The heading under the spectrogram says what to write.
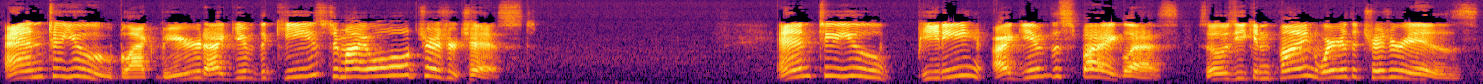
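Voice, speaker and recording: A solemn old pirate captain, handing out gifts in a cartoon storybook, as a woman puts him on. He talks slowly and formally. The pitch rises and falls a lot over a bright tone. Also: very animated, full character voice. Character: old male ghost pirate captain, generous.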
